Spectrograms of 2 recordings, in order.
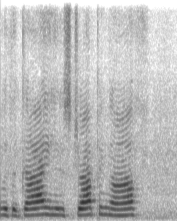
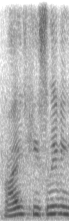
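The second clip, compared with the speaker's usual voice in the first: ordinary talk, nothing marked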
